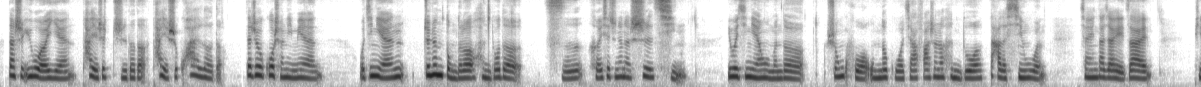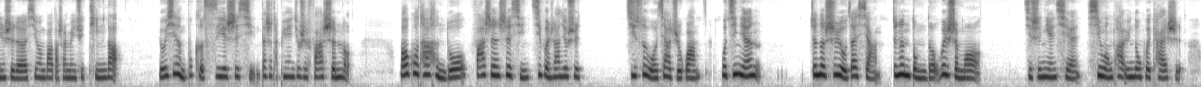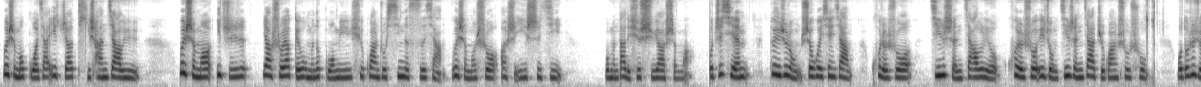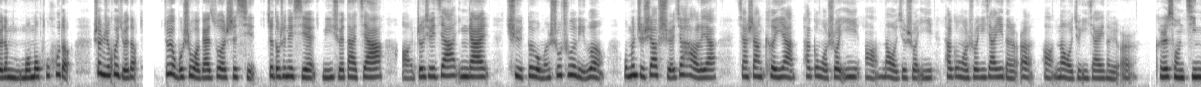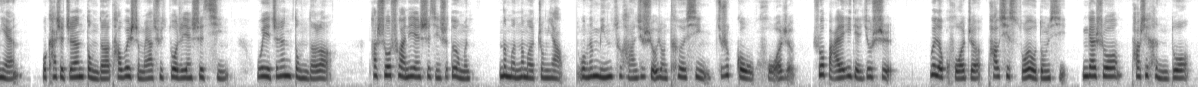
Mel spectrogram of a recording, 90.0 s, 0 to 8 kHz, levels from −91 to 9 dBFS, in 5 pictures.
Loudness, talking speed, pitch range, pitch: -17 LUFS, 280 characters per minute, 225-265 Hz, 245 Hz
